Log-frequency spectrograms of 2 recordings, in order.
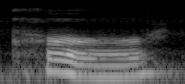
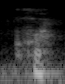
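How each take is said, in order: First: An extra 'er' vowel follows the cr blend. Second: The cr blend is clipped short with no vowel. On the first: The speaker calls it wrong. "add an er sound" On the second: The speaker calls it right. "clip that R sound and say oh, very quickly"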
